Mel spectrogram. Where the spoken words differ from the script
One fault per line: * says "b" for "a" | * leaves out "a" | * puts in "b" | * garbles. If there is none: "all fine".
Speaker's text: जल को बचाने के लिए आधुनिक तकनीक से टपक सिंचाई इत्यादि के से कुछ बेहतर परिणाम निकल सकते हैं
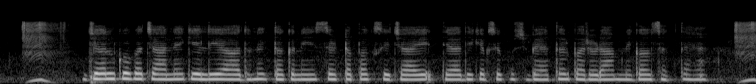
all fine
